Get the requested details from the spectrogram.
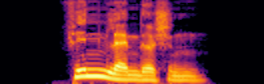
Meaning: inflection of finnländisch: 1. strong genitive masculine/neuter singular 2. weak/mixed genitive/dative all-gender singular 3. strong/weak/mixed accusative masculine singular 4. strong dative plural
- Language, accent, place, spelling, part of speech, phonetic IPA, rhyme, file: German, Germany, Berlin, finnländischen, adjective, [ˈfɪnˌlɛndɪʃn̩], -ɪnlɛndɪʃn̩, De-finnländischen.ogg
